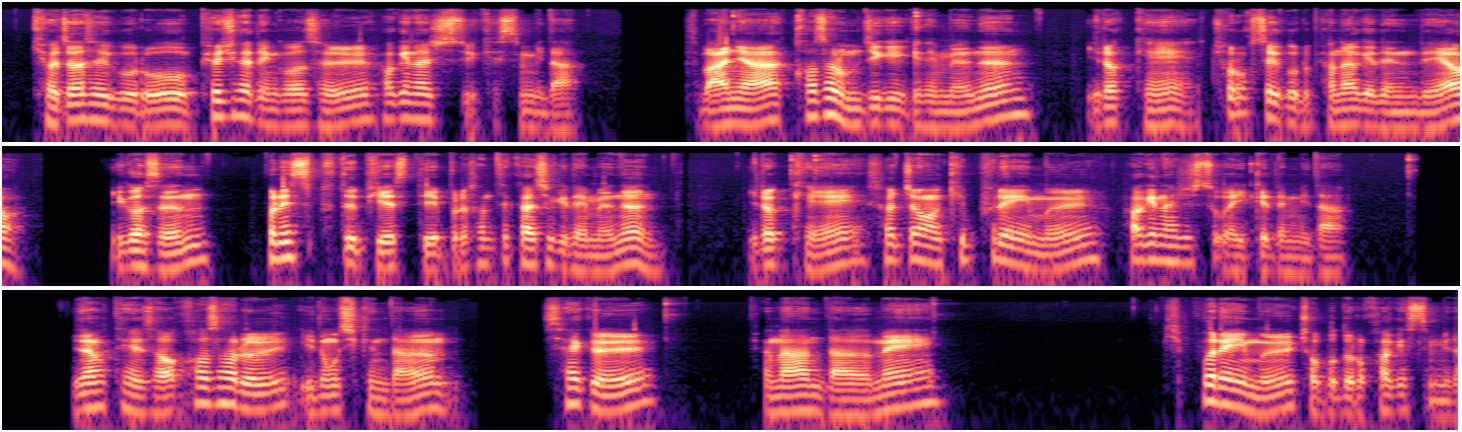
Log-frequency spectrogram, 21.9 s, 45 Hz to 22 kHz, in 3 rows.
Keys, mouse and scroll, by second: 3.6-8.8 drag, 11.9 click, 11.9-17.2 right drag, 14.7-17.2 drag, 18.2-21.1 drag, 21.1-21.8 right drag.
